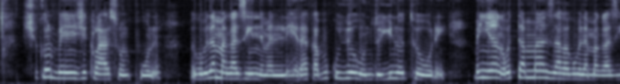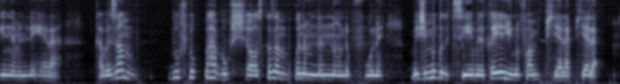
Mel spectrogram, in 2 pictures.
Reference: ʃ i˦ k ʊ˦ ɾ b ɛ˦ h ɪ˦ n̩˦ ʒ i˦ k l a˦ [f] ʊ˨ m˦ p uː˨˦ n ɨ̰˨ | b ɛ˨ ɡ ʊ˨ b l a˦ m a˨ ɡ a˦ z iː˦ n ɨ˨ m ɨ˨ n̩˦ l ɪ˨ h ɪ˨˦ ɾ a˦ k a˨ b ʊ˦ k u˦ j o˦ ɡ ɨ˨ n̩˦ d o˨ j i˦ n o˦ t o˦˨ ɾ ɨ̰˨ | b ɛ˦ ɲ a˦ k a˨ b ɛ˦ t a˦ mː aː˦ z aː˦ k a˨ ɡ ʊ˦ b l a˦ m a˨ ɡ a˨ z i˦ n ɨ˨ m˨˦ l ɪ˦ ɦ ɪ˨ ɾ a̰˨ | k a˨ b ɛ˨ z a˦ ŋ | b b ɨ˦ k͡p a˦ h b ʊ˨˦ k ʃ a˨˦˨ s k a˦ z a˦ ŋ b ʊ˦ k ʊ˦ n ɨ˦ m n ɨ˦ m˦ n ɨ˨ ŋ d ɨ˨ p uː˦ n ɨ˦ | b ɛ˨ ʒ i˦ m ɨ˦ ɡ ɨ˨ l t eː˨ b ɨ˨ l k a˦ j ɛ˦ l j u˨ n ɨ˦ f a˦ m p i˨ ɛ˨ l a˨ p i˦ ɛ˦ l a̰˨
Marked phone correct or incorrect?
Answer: incorrect: s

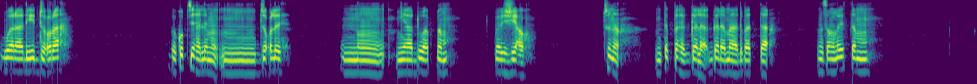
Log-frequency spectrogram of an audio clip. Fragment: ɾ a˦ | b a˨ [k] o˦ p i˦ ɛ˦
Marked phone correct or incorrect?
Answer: correct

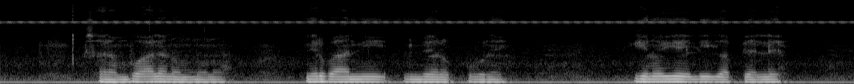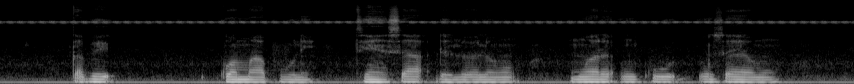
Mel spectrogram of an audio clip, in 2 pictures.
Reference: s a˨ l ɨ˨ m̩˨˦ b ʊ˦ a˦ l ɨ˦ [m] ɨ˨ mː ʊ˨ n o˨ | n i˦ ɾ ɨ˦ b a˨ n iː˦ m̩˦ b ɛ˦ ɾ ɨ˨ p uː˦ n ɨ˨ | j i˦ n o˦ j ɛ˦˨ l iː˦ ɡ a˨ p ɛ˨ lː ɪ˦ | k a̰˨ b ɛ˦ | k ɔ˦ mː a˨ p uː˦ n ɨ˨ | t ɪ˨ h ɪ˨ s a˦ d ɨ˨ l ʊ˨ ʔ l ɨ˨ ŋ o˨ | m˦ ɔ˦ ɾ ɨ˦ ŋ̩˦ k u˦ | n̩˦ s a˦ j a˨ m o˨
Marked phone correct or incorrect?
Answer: incorrect: n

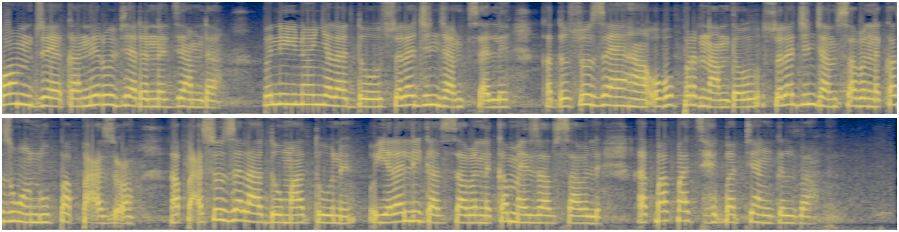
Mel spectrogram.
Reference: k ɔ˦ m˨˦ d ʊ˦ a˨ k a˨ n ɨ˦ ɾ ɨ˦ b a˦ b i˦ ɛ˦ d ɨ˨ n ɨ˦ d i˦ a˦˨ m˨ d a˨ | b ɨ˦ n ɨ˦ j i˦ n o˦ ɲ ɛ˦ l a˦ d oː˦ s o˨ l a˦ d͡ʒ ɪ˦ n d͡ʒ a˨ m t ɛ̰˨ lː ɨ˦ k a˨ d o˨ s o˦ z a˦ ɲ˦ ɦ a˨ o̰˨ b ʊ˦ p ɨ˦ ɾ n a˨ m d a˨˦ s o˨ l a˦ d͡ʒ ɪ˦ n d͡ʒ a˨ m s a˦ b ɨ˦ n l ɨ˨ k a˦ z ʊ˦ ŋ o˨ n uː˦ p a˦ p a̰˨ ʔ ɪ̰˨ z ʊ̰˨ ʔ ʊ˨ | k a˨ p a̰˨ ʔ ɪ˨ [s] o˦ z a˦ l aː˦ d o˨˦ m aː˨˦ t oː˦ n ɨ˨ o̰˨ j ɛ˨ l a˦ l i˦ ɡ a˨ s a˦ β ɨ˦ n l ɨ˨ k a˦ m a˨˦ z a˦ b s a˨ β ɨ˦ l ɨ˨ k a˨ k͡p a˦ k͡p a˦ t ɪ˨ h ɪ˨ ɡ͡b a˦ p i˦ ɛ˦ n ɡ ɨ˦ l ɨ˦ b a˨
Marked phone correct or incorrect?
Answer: correct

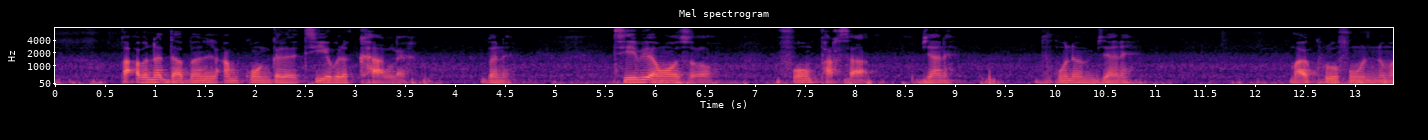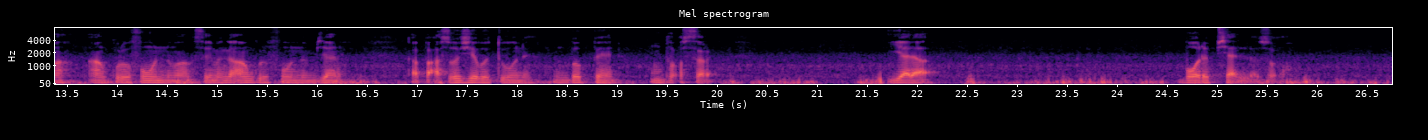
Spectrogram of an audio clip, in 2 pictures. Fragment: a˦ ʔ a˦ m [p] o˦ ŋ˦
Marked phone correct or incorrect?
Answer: incorrect: k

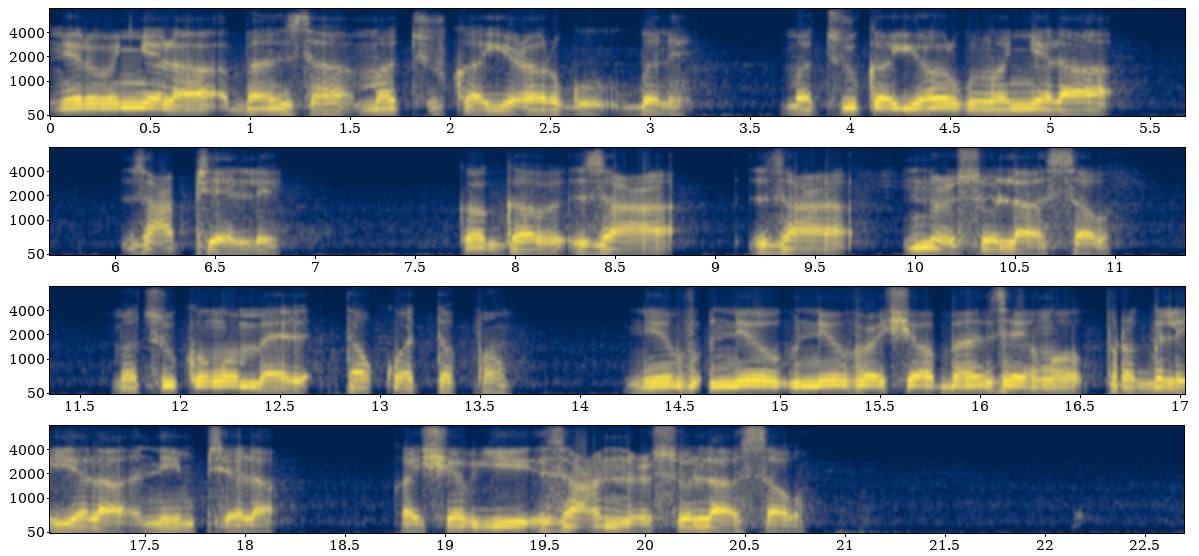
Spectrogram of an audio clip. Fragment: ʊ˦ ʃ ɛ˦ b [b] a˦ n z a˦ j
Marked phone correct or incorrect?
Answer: correct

